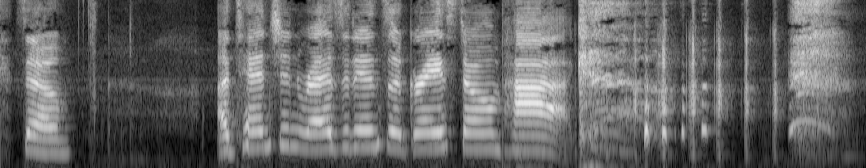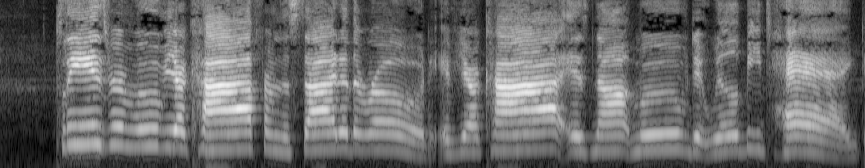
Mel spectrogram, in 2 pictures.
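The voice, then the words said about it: Put-on Boston accent. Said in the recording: “this is me doing my Boston accent”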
